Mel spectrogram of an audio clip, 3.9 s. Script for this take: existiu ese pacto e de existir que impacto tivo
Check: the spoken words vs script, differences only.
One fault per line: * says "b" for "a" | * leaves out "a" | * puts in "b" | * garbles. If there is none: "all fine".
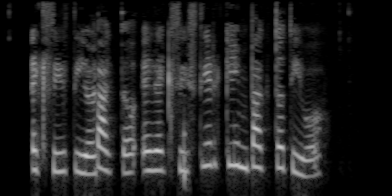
* leaves out "ese"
